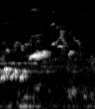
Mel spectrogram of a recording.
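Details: Oriental magpie-robin from a breeding pair: a brief run of mid-pitched whistles followed by one long bright upward-slurred note and fainter higher chips, with a low hum underneath.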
